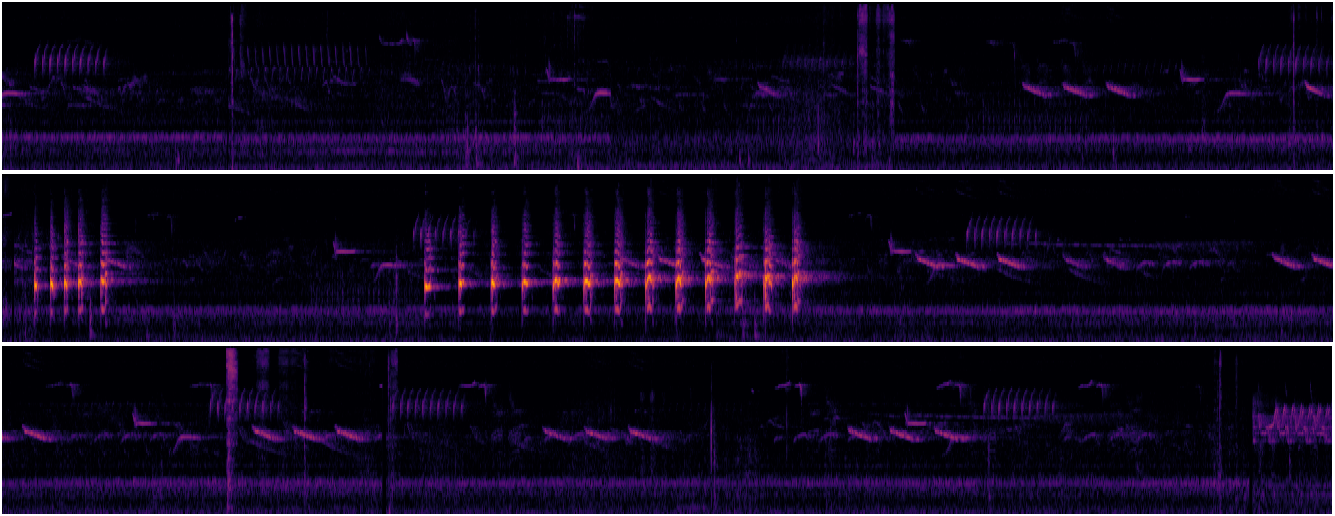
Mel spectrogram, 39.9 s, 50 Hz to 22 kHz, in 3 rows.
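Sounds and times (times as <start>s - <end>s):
small birds chirping: 0.0s - 18.2s, 19.0s - 39.9s
faint steady hum: 0.0s - 39.9s
turkey yelping: 13.6s - 14.7s, 17.5s - 21.6s.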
